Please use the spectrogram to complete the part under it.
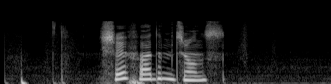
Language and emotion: Russian, neutral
